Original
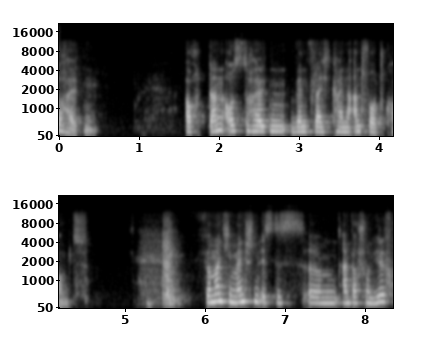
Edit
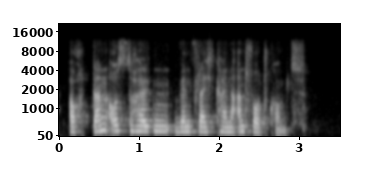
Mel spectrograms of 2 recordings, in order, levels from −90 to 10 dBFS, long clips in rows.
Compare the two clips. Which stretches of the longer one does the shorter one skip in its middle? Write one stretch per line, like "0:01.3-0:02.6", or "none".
none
